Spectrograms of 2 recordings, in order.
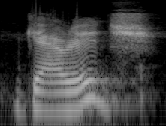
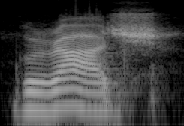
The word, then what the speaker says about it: garage: One way of pronouncing is garage, and the second way of pronouncing is garage.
